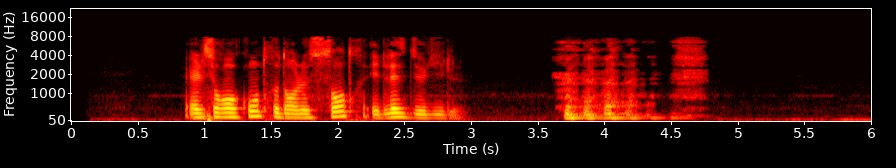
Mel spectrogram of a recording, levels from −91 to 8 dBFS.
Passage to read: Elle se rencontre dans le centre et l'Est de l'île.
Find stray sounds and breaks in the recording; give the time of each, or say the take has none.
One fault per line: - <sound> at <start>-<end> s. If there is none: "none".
- laugh at 3.6-4.8 s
